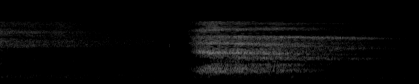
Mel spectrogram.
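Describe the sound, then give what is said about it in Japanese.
One deep breath taken before a task: a soft, airy intake after a brief quiet moment, then a long breathy rush that slowly trails off. “最後です。深呼吸しますか。”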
